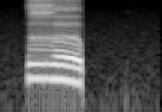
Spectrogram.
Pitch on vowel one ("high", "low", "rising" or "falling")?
low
